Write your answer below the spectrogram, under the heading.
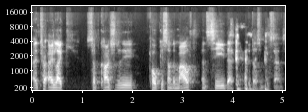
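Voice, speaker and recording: Medium in pitch, a man talks in a Norwegian accent. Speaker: actor and social media personality. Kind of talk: casual chat. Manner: halting.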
